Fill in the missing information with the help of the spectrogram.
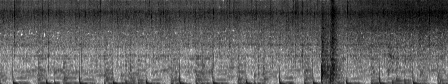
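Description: Chopped tomatoes and slit green chillies going into hot mustard oil and spice paste in a frying pan, sizzling steadily. There is a brief louder scrape about six and a half seconds in.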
